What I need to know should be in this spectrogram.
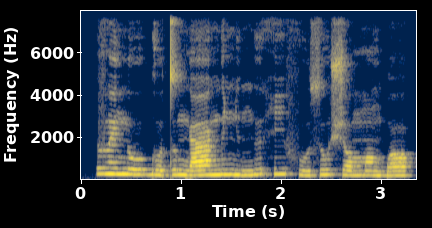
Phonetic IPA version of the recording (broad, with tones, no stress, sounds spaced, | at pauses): v ɛ̃˦ n oː˧ ɡ o˨ t o˦˨ ŋ ɾ aː˦ ŋ ə˦ ɲ ɨ˨ ŋ ɨ˦ h i˦ f u˨ s u˦ ʃ ɔ˧ m ɔ̃˧ ɡ͡b ɔ˧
